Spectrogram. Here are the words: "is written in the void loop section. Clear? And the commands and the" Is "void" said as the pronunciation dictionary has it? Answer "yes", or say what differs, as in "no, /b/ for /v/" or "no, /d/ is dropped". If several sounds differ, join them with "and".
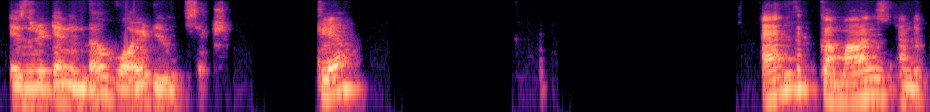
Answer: yes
